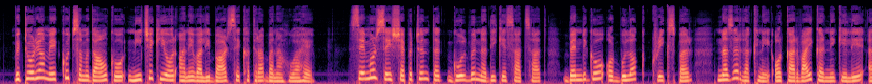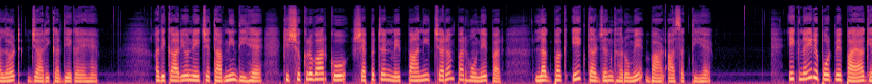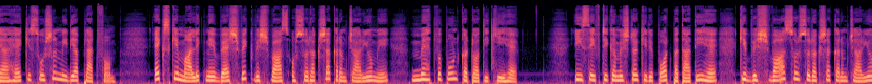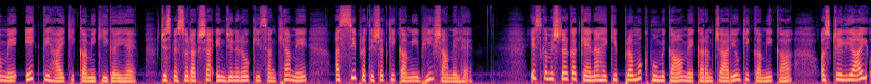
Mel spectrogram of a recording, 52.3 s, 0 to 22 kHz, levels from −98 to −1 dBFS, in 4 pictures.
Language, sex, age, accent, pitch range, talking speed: Hindi, female, 30-49, native, 170-230 Hz, 160 wpm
